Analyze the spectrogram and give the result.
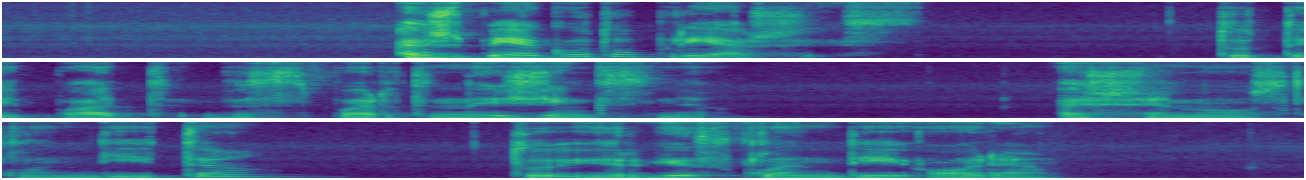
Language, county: Lithuanian, Vilnius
